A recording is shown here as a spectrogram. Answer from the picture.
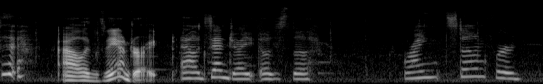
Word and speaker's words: alexandrite: How do you pronounce it? Alexandrite.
